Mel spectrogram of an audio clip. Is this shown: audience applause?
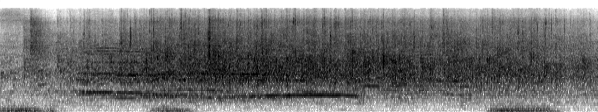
yes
